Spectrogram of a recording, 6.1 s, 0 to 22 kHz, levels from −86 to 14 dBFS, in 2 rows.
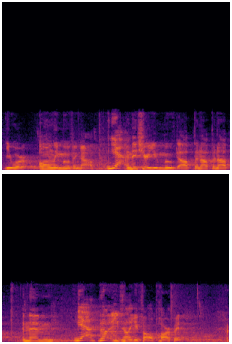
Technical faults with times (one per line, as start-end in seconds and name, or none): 0.00-6.07 gain pumping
